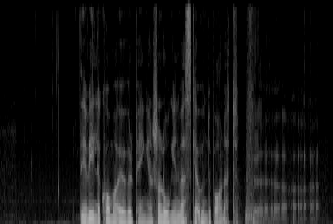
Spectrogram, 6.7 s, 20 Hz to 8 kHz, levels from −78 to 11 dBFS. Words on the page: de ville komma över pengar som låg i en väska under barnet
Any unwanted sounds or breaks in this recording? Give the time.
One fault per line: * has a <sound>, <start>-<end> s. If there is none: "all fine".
* has a laugh, 4.9-6.4 s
